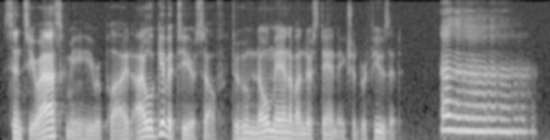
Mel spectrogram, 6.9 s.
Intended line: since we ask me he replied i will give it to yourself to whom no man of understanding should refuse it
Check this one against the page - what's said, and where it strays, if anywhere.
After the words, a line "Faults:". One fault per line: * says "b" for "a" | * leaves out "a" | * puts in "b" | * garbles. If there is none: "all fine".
since you ask me he replied i will give it to yourself to whom no man of understanding should refuse it
Faults:
* says "you" for "we"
